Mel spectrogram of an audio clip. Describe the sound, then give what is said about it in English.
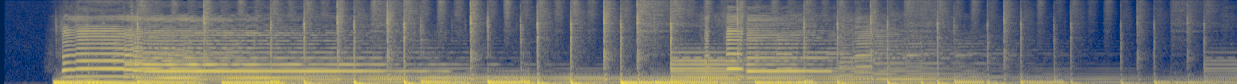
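Background music starts abruptly after a moment of silence and plays loudly and continuously: sustained tonal chords over a steady percussive beat, with no voices. “So you guys can hear the music going in the background.”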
